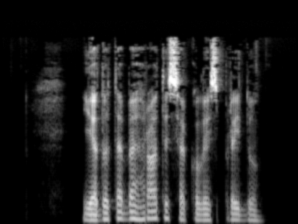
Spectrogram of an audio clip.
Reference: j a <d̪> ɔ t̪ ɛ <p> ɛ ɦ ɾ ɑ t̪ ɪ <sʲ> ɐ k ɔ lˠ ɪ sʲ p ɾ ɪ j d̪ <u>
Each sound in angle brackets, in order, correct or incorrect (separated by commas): correct, incorrect, correct, correct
